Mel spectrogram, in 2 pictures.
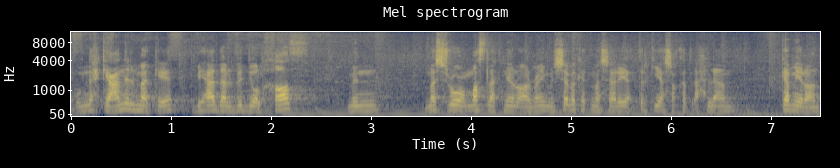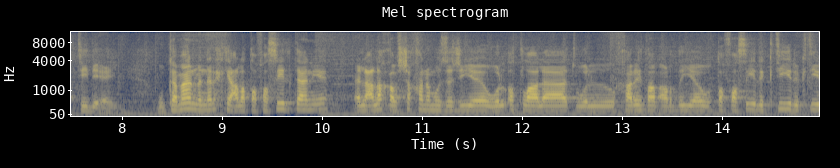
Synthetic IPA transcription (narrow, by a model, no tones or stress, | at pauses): wɪmnɪħkiʕanɪlmakeːt̪ | bɪɦaːd̪alvɪd̪jolxɑːsˤː | mɪn | maʃɾuːʕmɑsˤlat̪neːnwʔaɾˤbaʕiːnmɪnʃabakamaʃaːɾiːʕt̪ɪɾkɪjːaʃɑqːɑlʔaħlaːm | kamiɾˤɑːnt̪iːd̪iːʔeːj | wkamaːnmɪnːanɪħkiʕalat̪ːɑfɑːsˤiːlt̪aːnɪje | ʔɪlʕalaːqɑbɪʃːɑqːɑnːamuːzaʒɪjːewɪlʔɨt̪ˤlɑːlaːt̪wɪlxɑɾiːt̪ˤɑlʔɑɾˤd̪ˤɨjːawɪt̪ːɑfɑːsˤiːlkt̪iːɾkt̪iː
